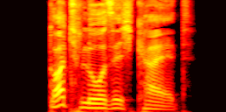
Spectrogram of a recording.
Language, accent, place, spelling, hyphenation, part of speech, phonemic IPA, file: German, Germany, Berlin, Gottlosigkeit, Gott‧lo‧sig‧keit, noun, /ˈɡɔtloːzɪçkaɪ̯t/, De-Gottlosigkeit.ogg
- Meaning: 1. wickedness 2. godlessness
